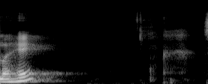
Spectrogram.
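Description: A man's voice ends a phrase in Hindi through a close microphone, then a moment of complete silence broken by a few faint clicks just before he speaks again.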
